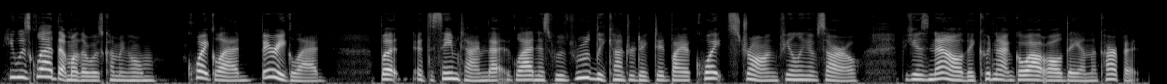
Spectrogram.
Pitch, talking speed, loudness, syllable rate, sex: 210 Hz, 205 wpm, -18 LUFS, 5.7 syllables/s, female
